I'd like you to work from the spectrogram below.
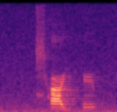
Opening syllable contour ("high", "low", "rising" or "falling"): high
